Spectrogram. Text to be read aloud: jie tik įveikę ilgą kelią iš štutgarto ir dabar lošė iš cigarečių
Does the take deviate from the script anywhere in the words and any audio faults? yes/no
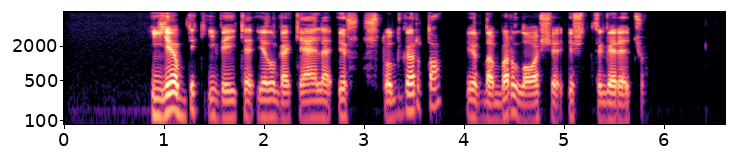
no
